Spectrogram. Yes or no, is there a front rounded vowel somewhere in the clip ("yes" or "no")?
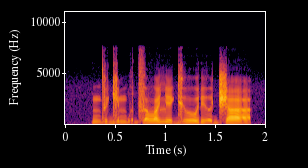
no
